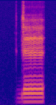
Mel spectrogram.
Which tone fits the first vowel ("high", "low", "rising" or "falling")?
high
